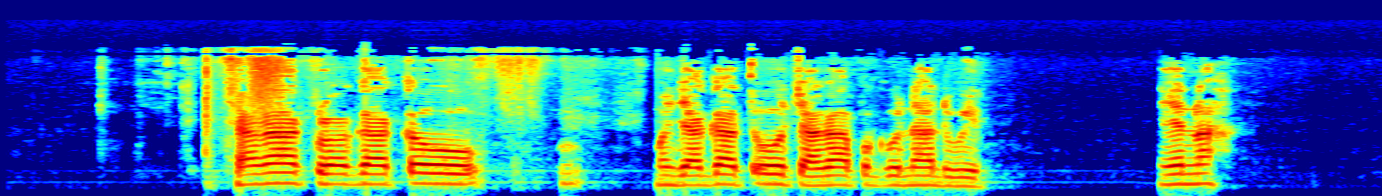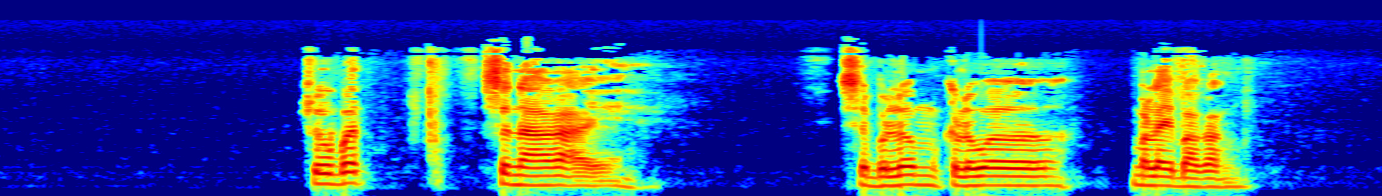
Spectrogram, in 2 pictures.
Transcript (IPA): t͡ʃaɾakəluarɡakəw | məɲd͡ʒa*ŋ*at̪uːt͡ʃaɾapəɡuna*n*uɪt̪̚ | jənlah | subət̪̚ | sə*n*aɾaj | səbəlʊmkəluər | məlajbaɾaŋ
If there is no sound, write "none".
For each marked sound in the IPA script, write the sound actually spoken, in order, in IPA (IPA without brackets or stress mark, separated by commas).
ɡ, d, n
